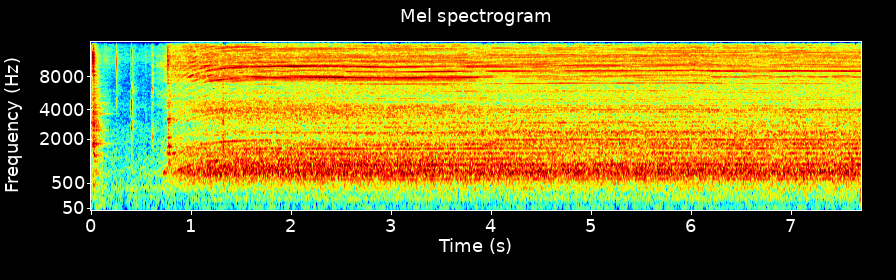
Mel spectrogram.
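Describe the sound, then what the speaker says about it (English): A heat shrink gun switches on after a brief click and blows a steady, loud hiss-like whirr of hot air onto heat shrink tubing, holding at an even level with no talking. "I've got one of these handy dandy heat shrink guns. And I'm going to heat shrink this."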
